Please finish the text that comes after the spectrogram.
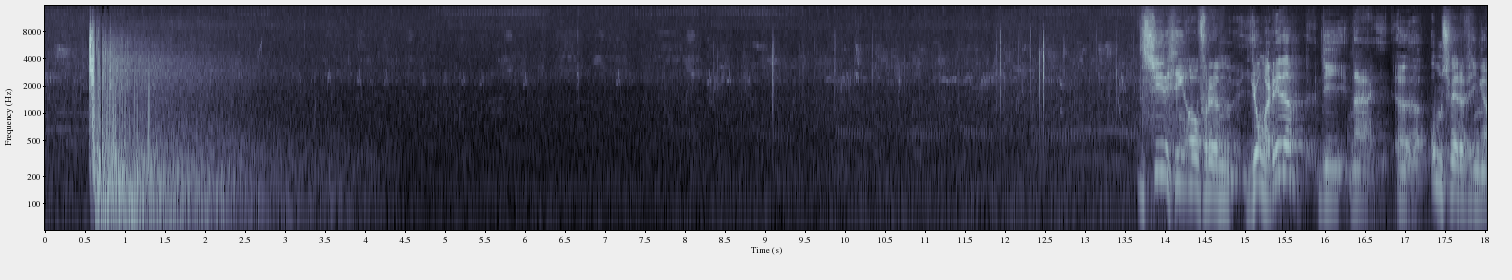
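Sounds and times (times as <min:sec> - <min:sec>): gun blast rumble: 0:00.6 - 0:04.0.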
